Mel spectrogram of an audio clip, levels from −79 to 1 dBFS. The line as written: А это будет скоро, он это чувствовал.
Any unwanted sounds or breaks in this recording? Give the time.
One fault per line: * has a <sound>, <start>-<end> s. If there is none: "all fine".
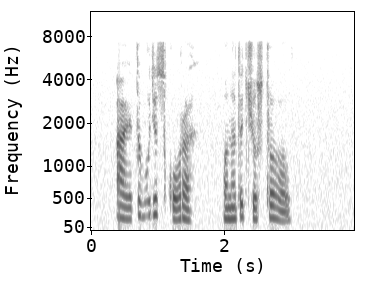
all fine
